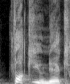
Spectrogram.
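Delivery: play-acted, very high, arguing screaming yell. Retelling hearing a guy arguing down the hall: imitating Pete Rothke yelling. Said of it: "I hear him like yelling and screaming".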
